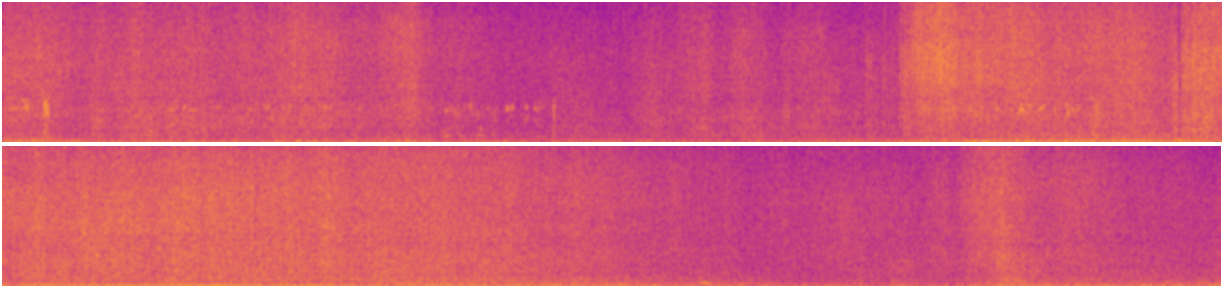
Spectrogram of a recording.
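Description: Wind buffeting the microphone over choppy, whitecapped river water, a steady rushing noise that grows louder about eleven seconds in and eases again after about twenty seconds.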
